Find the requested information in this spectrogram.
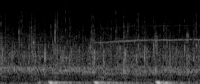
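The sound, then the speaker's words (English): Festival crowd applauding the volunteers: steady, dense clapping with a few low thumps at irregular points. “Are you in a little bit of an applauding mood? Because you need to applaud all the volunteers who have made this weekend great.”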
